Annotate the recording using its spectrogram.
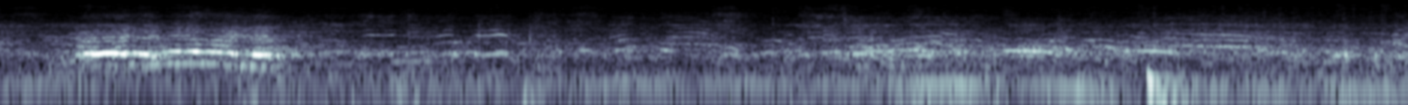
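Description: A man shouts loudly across an open field.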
